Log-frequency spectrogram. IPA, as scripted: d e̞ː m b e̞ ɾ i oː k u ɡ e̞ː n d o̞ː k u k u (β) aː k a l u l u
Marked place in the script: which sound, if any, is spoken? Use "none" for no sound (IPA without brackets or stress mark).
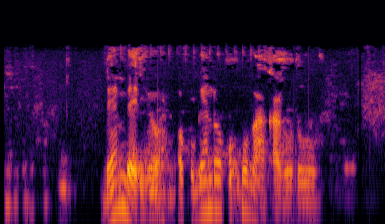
β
